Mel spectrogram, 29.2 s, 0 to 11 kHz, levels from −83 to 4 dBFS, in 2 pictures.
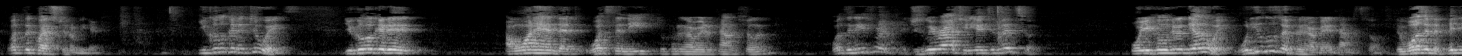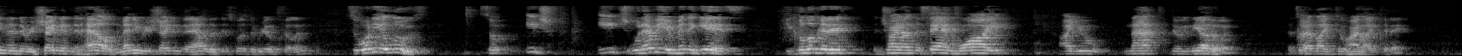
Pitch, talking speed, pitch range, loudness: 170 Hz, 245 wpm, 145-195 Hz, -23 LUFS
